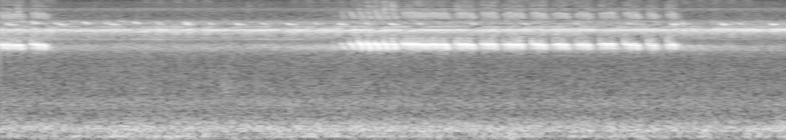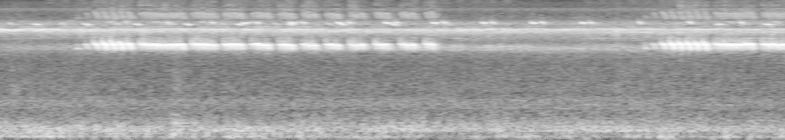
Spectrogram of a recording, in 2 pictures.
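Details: Autumn insects calling at length: bouts of quick pulsed chirping alternate with quieter stretches, all over an unbroken high-pitched insect hum.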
